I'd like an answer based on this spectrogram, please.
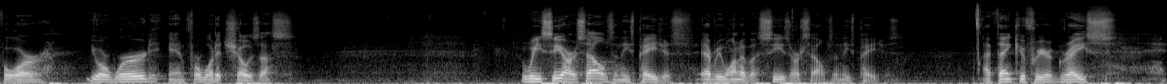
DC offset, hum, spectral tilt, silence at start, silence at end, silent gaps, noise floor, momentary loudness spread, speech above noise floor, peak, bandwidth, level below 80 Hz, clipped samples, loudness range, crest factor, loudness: under 0.1%; none; -6.5 dB/octave; 0 s; 0 s; none; -40 dBFS; 16 LU; 24 dB; 0 dBFS; 14 kHz; -30 dBFS; under 0.1%; 6 LU; 18 dB; -18 LUFS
